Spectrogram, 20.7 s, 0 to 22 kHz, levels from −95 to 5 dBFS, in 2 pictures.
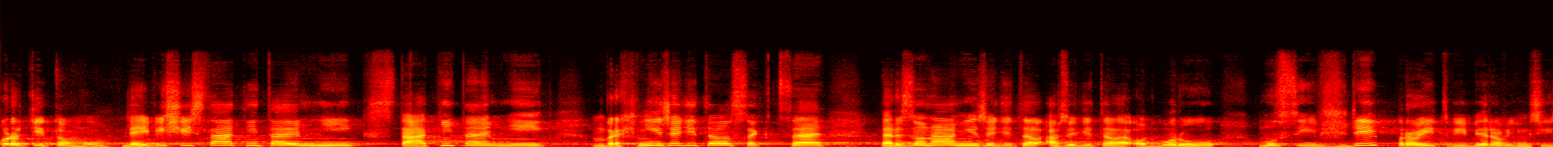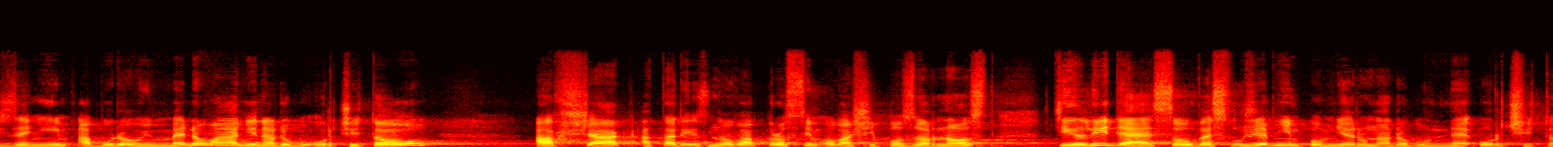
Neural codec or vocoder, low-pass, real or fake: codec, 44.1 kHz, 7.8 kbps, DAC; 14.4 kHz; fake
